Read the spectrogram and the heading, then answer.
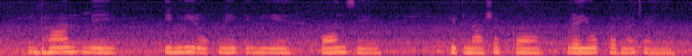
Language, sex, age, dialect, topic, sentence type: Hindi, female, 31-35, Marwari Dhudhari, agriculture, question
